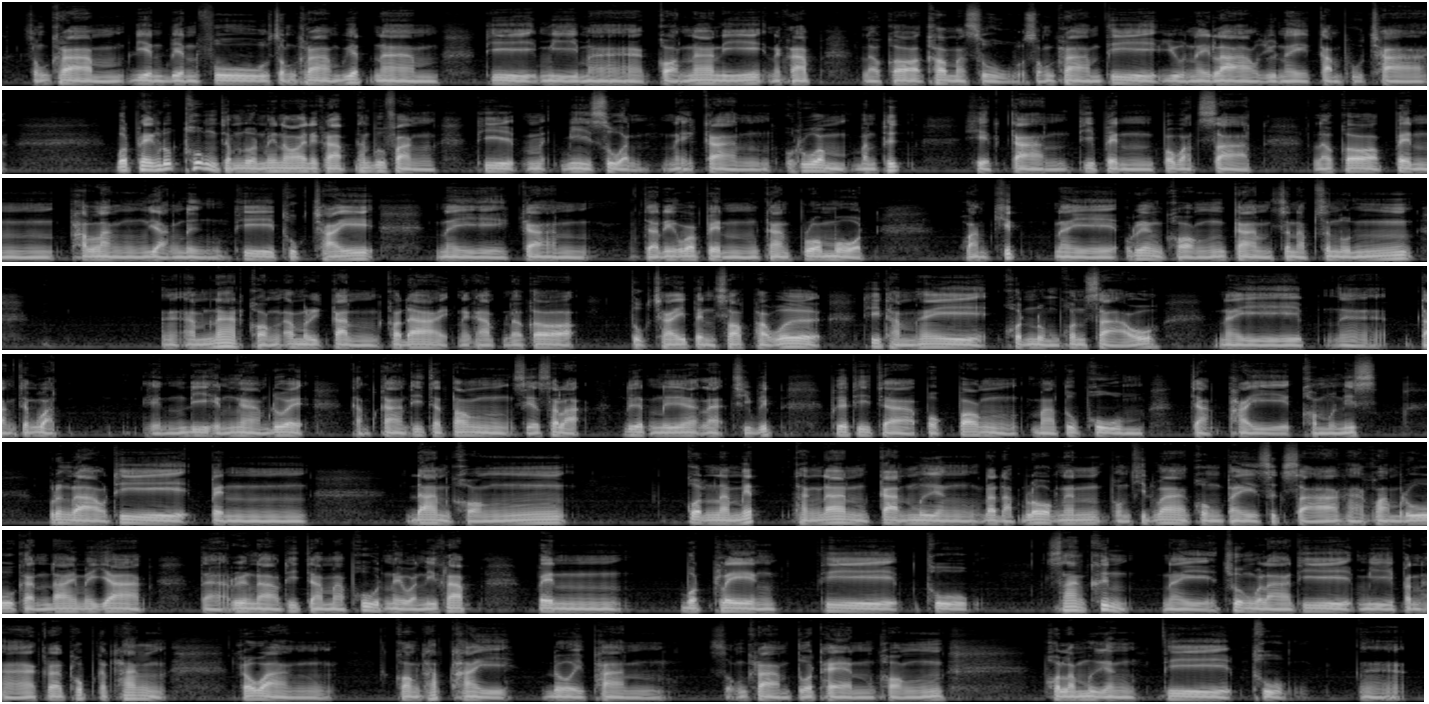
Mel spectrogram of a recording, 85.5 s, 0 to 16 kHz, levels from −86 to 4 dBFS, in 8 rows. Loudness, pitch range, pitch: -26 LUFS, 75-95 Hz, 85 Hz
